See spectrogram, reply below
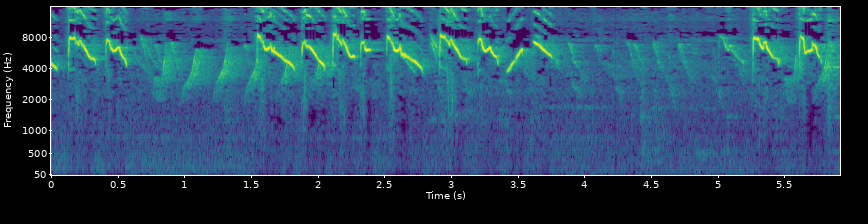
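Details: Oriental white-eye ngalas song with wiksar, used to lure other white-eyes into singing: rapid series of high, thin, down-slurred whistled notes, a brief lull, then two more notes.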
